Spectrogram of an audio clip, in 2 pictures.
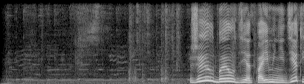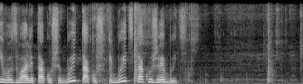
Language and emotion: Russian, neutral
